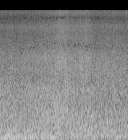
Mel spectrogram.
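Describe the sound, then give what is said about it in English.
Steady, dense rush of churning seawater, loud and continuous with no breaks, a turbulent tidal surge flowing like a river below a rocky headland at Deception Pass, at the north end of Whidbey Island, with some wind buffeting mixed in and no voices. “Stand on a rocky headland above the turbulence of the tidal surge flowing like a river.”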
